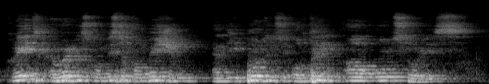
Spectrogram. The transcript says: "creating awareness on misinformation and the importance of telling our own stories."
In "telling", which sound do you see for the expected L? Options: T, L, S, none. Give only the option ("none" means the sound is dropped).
none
